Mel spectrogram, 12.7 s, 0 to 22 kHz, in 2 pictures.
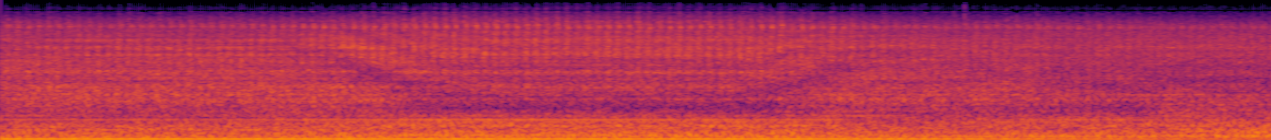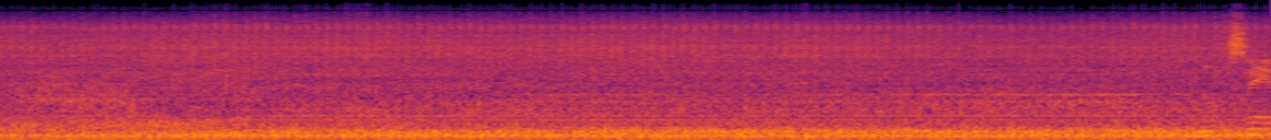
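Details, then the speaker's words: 1995 Mercedes R129 SL500 V8, 84,000 miles, cold start after lower wiring harness replacement: steady idle with a constant whirring drone from the smog (secondary air) pump, which runs until the engine warms up and then shuts off; normal. "That noise is the smog pump running. It'll do that till the car warms up, and then it'll shut"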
